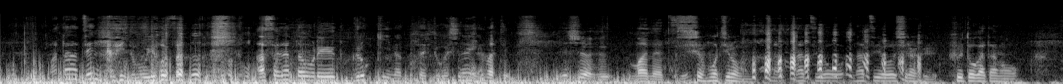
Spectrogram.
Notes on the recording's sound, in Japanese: 遂にやってきた二人でのキャンプ！結局録り始まったのが夜の消灯直前！外での収録と、収録中の料理、ウイスキーのコルクを抜く音など、ノイズ。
